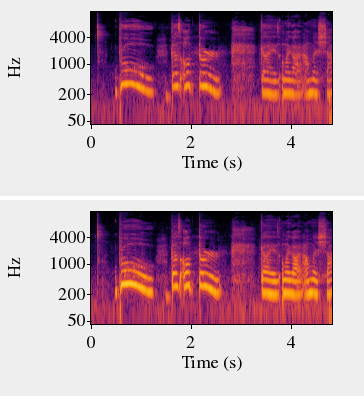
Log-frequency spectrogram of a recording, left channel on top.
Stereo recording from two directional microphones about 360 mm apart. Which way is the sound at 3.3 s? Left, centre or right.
Centre.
